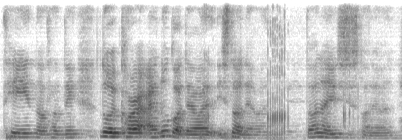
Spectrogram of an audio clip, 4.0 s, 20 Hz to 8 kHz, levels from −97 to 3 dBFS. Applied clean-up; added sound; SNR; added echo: none; Fart; 18 dB; reverberation time 0.3 s.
